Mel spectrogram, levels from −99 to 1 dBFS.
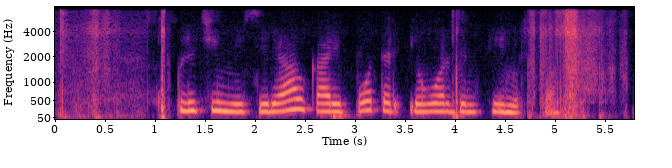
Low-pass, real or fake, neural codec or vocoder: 7.2 kHz; real; none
